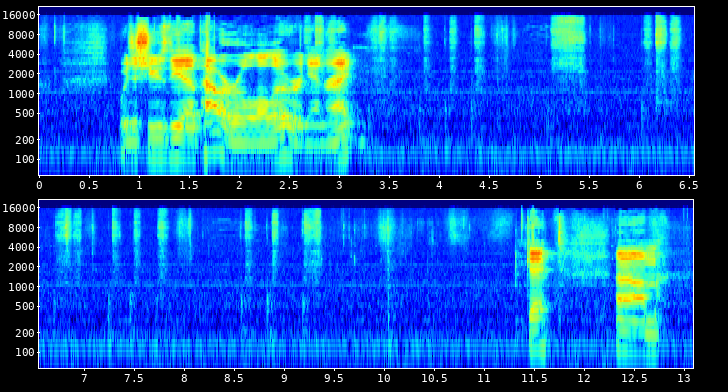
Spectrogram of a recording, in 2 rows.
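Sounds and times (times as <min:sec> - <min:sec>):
faint low hum: 0:00.0 - 0:13.0
marker scratching on paper: 0:03.3 - 0:09.4.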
